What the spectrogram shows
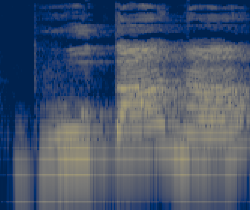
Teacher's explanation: भू की मात्रा बड़ी इसलिए इसके उच्चारण में दीर्घ, हमको उच्चारण में ज्यादा समय देना है, भूताना। अब ना के ऊपर ये है अनुस्वार, शब्द के अंत में अनुस्वार है इसलिए इस अनुस्वार का उच्चारण होगा आधा म, म के नीचे हलंत, ठीक है।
